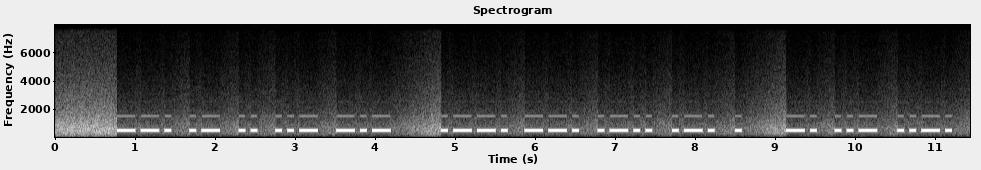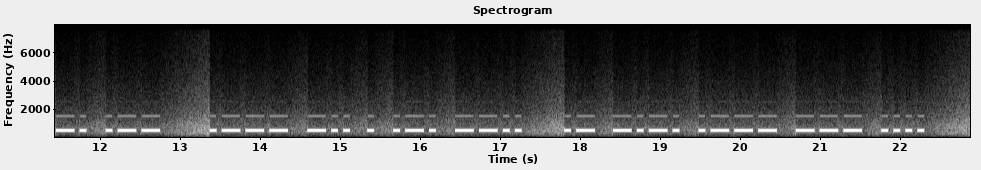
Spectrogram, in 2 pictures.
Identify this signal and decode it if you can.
Morse code, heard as a keyed tone, hand-sent with a paddle, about 16 wpm, 510 Hz. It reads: GAIUK PGLRE NUFNW JDERZ ACJOH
